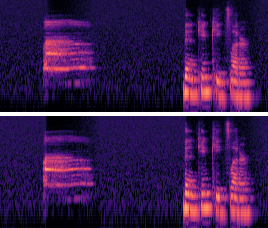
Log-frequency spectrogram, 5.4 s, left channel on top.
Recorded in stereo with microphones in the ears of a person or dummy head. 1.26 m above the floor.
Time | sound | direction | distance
0.9 | a cat meowing | 40° right (ahead or behind) | 4 m
3.7 | a woman speaking | 45° right (ahead or behind) | 2 m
